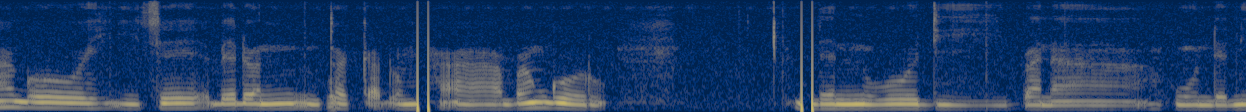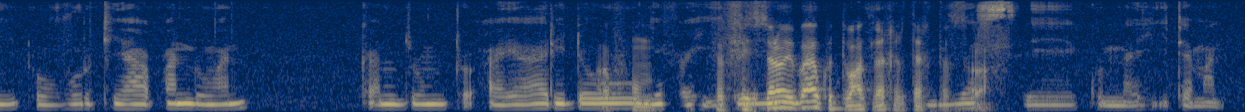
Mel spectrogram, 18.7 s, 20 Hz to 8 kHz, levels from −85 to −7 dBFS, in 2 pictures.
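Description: At 3.14 s and again at 6.02 s the speech is interrupted by invalid numbers at full scale, each lasting 80 ms, to 3.22 s and 6.10 s. A processing calculation produced infinite or undefined values, and these were forced to the maximum positive or negative sample value. The output sits flat at one extreme value, far beyond the speech peaks, for the whole block. Each event is heard as a very loud pop at its start and another at its end, with no sound between.

From 14.42 s onward the speech drops out in pieces, most likely because it was suppressed in double talk. The echo canceller apparently could not separate the near talker from the loudspeaker echo while both sides were speaking, so it attenuated the signal. The dips fall at 14.42–14.60 s (about 15 dB), 15.05–15.10 s (about 5 dB), 15.49–16.08 s (about 30 dB, nearly gone), 16.25–16.62 s (about 20 dB) and 16.90–17.10 s (about 20 dB). The result is a choppy, fading voice.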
